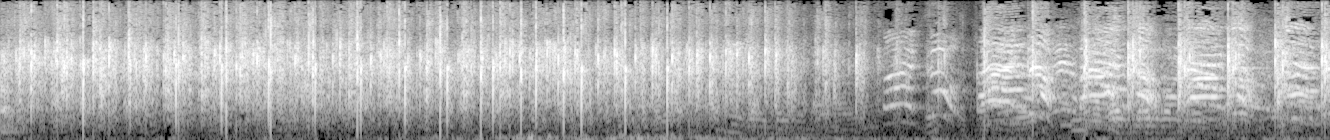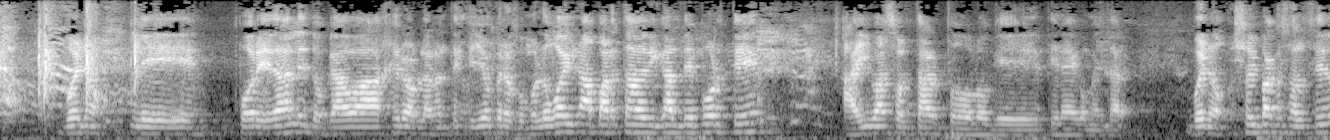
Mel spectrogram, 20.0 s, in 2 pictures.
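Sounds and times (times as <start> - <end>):
loud applause from audience: 0.0 - 11.1
voices and cheering: 5.3 - 11.0
speech: 12.2 - 19.9.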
